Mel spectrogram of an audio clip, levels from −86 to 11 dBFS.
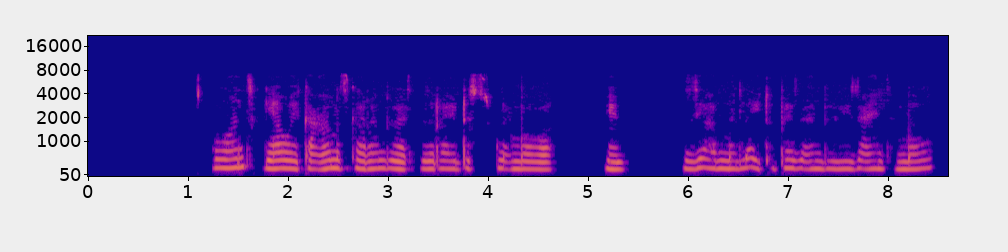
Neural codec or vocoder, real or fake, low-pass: none; real; 7.2 kHz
